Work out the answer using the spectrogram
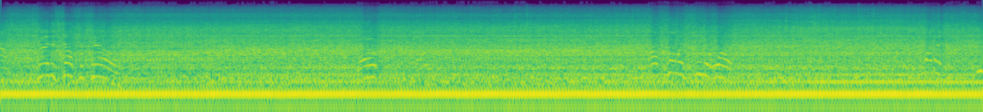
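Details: Craftsman Platinum lawn mower after engine swap, belt still loose, first start after engine sat upside down (smoking from oil): loud steady single-cylinder drone at even speed, no surging or misses; running normally.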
